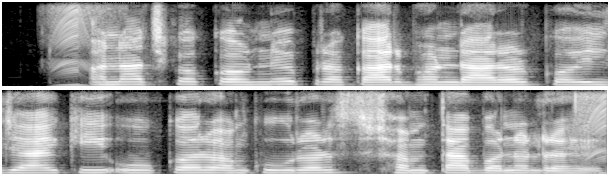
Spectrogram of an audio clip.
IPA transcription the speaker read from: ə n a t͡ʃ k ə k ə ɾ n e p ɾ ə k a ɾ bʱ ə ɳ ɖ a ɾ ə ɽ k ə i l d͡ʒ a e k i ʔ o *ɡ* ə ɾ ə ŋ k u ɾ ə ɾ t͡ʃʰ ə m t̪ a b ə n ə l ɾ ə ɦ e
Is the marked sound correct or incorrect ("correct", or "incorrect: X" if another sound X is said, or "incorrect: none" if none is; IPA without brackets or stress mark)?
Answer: incorrect: k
